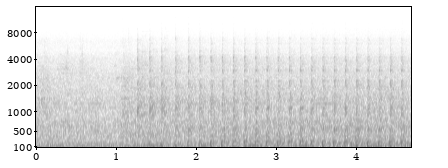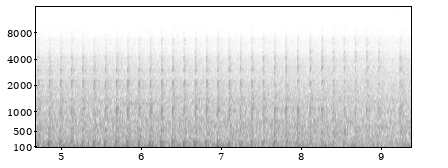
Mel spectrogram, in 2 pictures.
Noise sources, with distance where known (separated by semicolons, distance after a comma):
jackhammer, near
